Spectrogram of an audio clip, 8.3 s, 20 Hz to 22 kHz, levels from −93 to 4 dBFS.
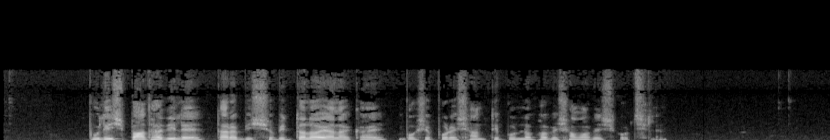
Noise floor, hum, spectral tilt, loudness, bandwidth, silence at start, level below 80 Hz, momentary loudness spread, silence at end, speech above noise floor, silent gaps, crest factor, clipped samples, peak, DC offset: -69 dBFS; none; -5.5 dB/octave; -24 LUFS; 11.5 kHz; 0.9 s; -56 dBFS; 14 LU; 1.65 s; 45 dB; none; 24 dB; under 0.1%; -2 dBFS; under 0.1%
